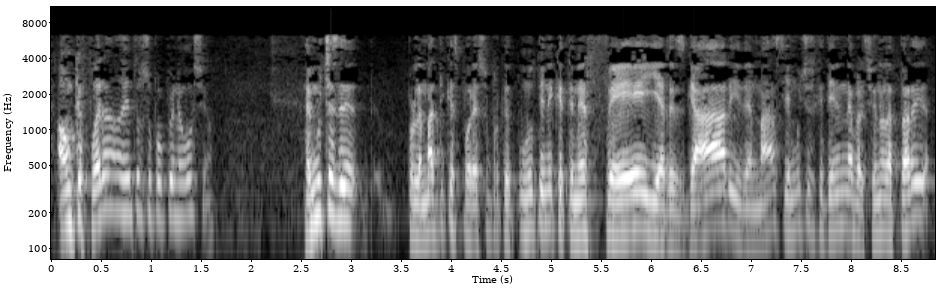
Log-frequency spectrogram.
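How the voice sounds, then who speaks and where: A man's voice: medium pitch, brisk, breathy edge, muffled recording. A man preaching a sermon. He reads scripture aloud, stops to explain it, and asks his listeners questions. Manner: addresses the audience as "chicos", asks them questions.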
